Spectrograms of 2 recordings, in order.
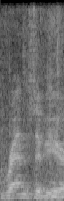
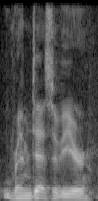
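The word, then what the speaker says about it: remdesivir: so much I wanted to ask out rent rent severe if I pronounced that correctly can you tell say is it currently approved for use on the virus so REM des aveer and it's a drug made by Gilead that's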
